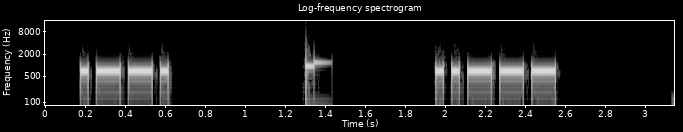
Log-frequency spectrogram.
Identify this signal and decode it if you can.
Morse code, heard as a keyed tone, about 31 wpm, 700 Hz. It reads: P 2
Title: Single Letter-Number - Rapid-Fire 30wpm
